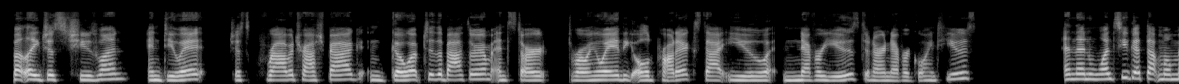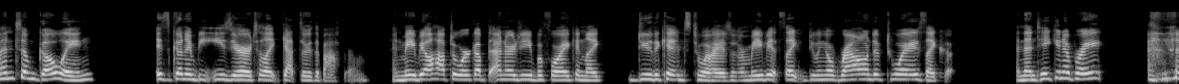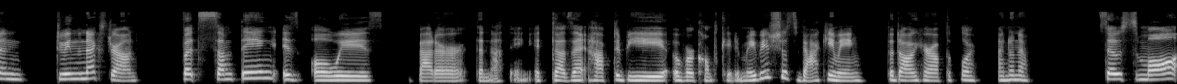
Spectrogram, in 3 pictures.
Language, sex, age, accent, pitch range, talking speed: English, female, 20-39, American, 190-225 Hz, 205 wpm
